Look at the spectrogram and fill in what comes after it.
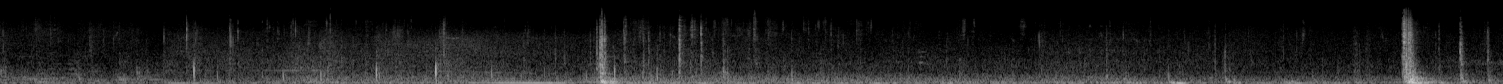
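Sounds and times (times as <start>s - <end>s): footsteps on street: 0.0s - 14.0s
car door slamming: 14.0s - 14.7s.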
